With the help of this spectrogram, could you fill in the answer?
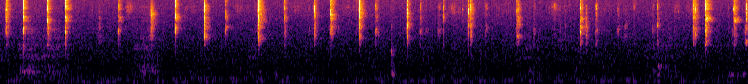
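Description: A thin metal blade scratches crosshatched grooves into a hand-sized solid white bar of soap with an embossed logo. The result is a quiet run of short, bright, dry scraping ticks that stop almost instantly, with a low hum underneath.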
